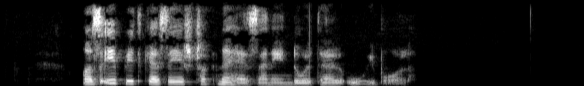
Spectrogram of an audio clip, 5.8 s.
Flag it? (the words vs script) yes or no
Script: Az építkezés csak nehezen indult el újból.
no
